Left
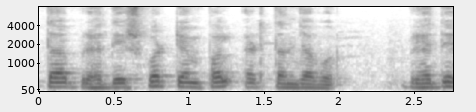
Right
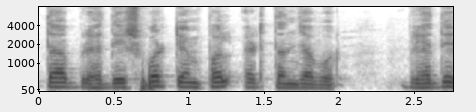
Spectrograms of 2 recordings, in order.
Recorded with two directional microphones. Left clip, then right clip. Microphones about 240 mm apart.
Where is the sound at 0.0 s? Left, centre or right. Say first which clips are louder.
Right 10 dB; right.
